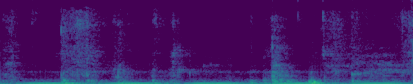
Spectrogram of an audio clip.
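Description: Tarot deck being shuffled by hand: faint card rustles with a few light taps, over a steady low hum.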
